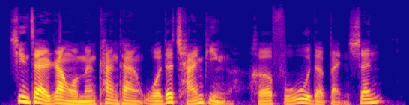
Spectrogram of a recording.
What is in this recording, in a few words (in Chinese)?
CHINESE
